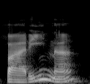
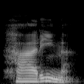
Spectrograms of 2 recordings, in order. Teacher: F inicial latina se solía aspirar en la mayoría de las ocasiones. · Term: aspiración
